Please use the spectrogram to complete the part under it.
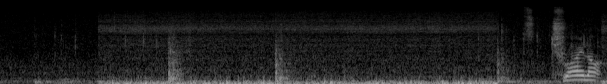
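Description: Steam hisses steadily from a vent.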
